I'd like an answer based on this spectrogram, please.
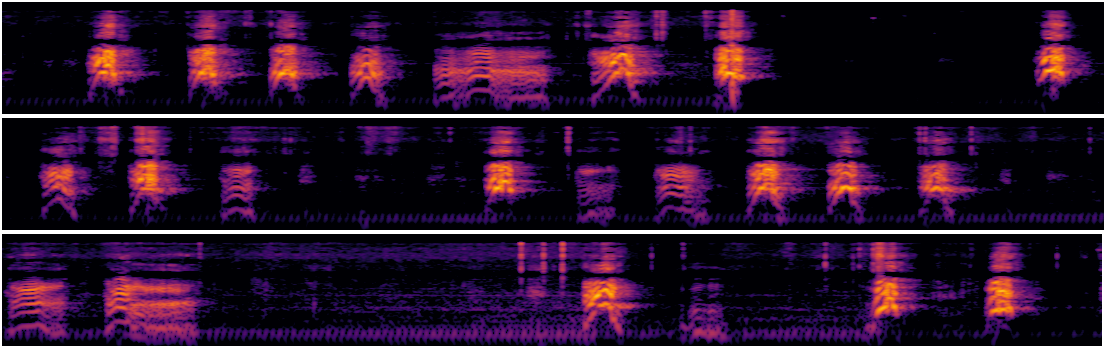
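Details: Jasper, a pet dog, barks at rocks: bursts of short sharp barks, often three or four in quick succession, broken by brief pauses and a few softer muffled woofs, in an otherwise quiet setting.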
